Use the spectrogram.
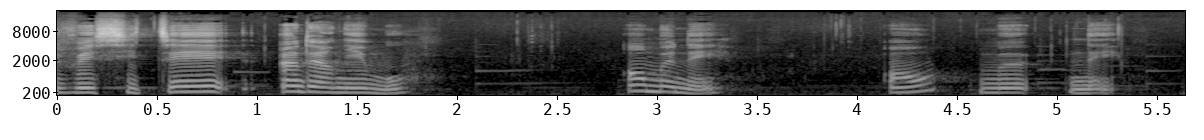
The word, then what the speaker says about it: emmener: Emmener. Emmener. Dans ce cas, le E, M, M, E est en fait deux sons. EM, en, et ensuite on a mené.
